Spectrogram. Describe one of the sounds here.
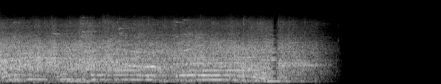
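A large crowd cheers in an echoing hall.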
